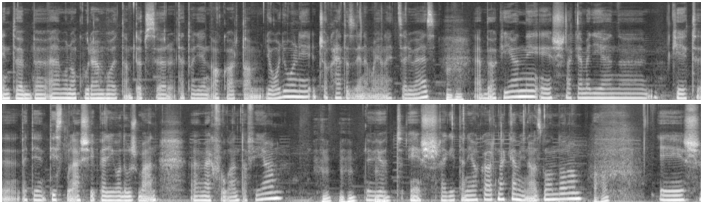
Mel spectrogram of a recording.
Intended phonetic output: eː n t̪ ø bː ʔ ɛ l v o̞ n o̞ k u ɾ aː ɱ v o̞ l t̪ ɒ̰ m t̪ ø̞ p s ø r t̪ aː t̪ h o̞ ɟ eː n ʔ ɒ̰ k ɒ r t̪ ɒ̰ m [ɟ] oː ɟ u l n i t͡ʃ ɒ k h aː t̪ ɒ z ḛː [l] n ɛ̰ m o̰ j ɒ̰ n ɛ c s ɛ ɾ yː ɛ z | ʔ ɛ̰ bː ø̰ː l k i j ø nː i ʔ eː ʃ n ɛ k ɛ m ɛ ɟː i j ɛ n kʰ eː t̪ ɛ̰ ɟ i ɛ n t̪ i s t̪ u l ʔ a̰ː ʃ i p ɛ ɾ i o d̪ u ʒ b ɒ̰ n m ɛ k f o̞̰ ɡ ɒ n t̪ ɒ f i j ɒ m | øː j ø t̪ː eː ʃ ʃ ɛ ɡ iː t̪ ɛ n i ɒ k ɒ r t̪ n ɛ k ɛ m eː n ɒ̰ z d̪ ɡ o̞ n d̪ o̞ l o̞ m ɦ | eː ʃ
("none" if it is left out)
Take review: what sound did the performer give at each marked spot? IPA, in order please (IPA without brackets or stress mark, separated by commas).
ɟ, r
